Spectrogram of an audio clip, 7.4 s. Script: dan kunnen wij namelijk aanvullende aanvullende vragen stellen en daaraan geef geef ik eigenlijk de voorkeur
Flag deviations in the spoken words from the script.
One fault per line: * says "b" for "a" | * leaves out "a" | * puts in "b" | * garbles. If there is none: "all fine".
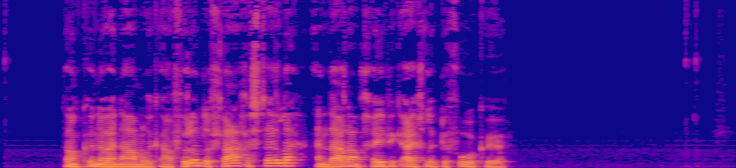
* leaves out "aanvullende"
* leaves out "geef"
